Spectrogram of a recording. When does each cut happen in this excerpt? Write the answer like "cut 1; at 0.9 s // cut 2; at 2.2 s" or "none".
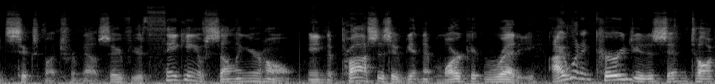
cut 1; at 3.3 s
